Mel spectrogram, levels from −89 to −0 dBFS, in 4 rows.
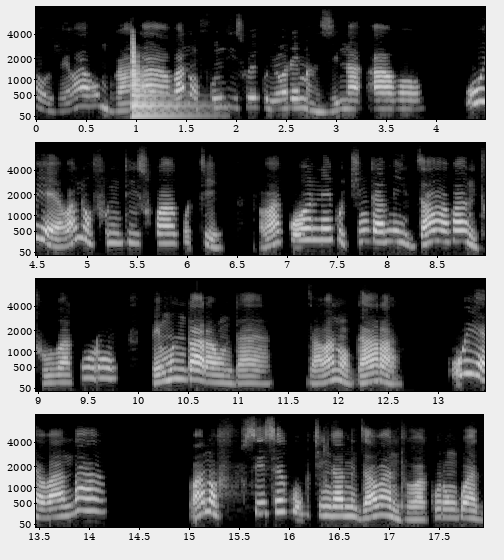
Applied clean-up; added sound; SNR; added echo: none; Guitar; -3 dB; none.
